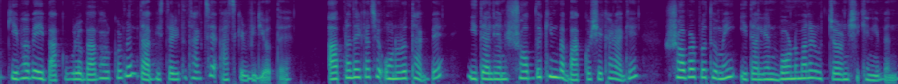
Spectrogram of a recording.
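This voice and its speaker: A woman teaching a language lesson, saying each phrase and then repeating it slowly word by word. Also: on the high side, mellow. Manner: slow, careful, spelling out each word.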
